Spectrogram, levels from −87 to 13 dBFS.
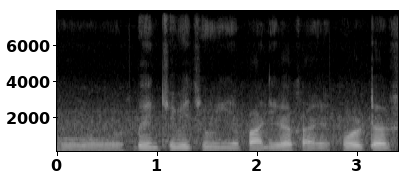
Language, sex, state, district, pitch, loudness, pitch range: Hindi, male, Bihar, Jahanabad, 110 Hz, -29 LUFS, 105-115 Hz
